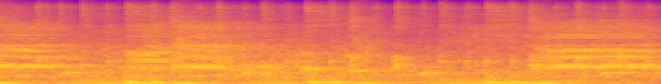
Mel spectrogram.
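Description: A group of children singing together over accompanying music with a steady bass beat.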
